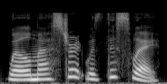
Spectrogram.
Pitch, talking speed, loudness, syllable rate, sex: 245 Hz, 215 wpm, -15 LUFS, 4.7 syllables/s, female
